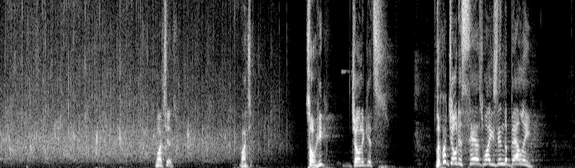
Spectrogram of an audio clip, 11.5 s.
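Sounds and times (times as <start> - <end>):
audience applause: 0.0 - 5.9
speech: 3.1 - 3.6, 4.8 - 5.2, 6.2 - 7.8, 8.7 - 10.8.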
